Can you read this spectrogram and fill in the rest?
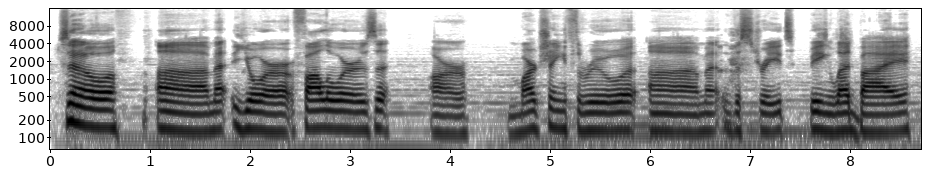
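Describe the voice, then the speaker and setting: A man running a tabletop roleplaying game as game master, narrating in a halting way as he pieces scenes together. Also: medium pitch, flat delivery, clean tone, faint music behind.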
